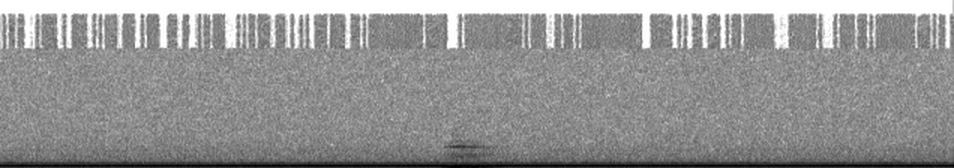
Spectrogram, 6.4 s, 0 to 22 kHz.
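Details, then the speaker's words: A clean 400 Hz test tone at a constant level from an Electrohome Kalmar console stereo receiver during FM alignment. Earlier the tone and output meter surged stronger and weaker; now it holds stable with no fading. "you can see the meter jumping up and down you can hear the tone getting stronger and weaker that's kind of a sudden effect there it seems to be a little more stable now"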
